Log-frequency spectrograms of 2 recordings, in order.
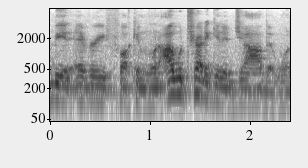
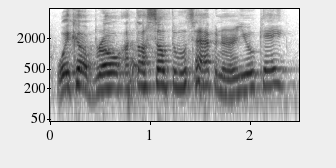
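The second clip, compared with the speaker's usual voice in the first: loud concerned; 10 semitones higher, 7 dB louder than usual. Real, not acted. Checking on the dog.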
